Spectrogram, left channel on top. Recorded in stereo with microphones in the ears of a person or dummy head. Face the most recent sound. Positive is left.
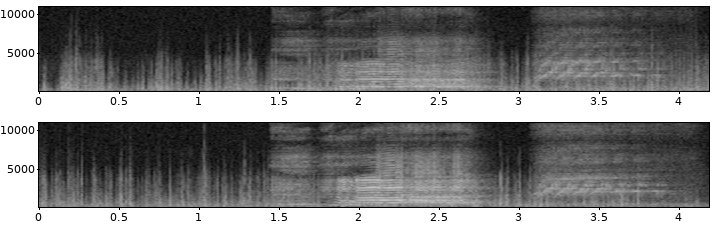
turn(degrees=-55)  # may be behind; listen again after turning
